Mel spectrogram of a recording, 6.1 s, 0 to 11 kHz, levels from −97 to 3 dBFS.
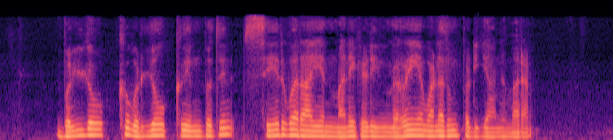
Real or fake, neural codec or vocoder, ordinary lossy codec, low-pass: fake; codec, 16 kHz, 1.1 kbps, Voila-Tokenizer; AAC, 64 kbps; 7.2 kHz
